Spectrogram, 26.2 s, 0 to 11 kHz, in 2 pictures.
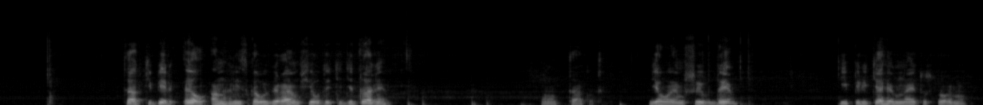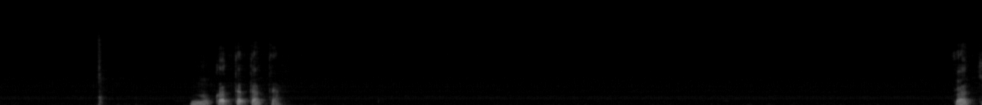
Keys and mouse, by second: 2.8 l, 3.9 l, 4.6 l, 5.7 l, 6.6 click, 9.6 shift+d, 11.3-14.7 drag.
